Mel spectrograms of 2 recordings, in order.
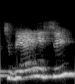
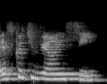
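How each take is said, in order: First: Put-on Toulouse accent, pitched high: "Tu viens ici?"; southern French. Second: Standard French question, slightly fast; a crisp textbook French question. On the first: Imitating a Toulouse local asking a friend, southern accent. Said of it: "in conversation, you hear". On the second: Shown as a demonstration. Teaching a listener the textbook French way. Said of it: "that's what you study".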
